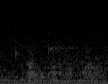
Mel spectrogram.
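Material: Nothing is struck.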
